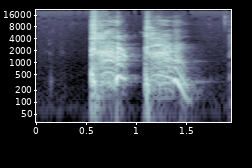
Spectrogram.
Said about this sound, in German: Selten hat man gespannter auf einen Hustenanfall gewartet.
